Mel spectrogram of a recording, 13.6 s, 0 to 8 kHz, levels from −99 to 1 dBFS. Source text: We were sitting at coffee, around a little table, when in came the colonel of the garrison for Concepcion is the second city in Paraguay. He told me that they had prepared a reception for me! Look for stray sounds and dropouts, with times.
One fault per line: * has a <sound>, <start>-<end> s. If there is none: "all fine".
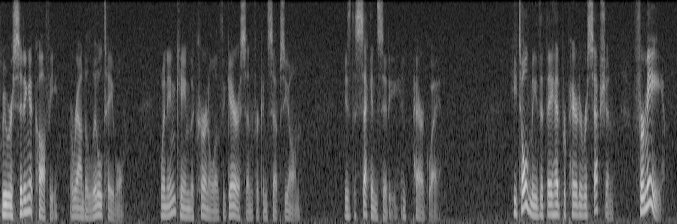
all fine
